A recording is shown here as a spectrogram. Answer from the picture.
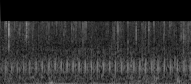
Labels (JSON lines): {"label": "biophony, rattle", "recorder": "SoundTrap 500"}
